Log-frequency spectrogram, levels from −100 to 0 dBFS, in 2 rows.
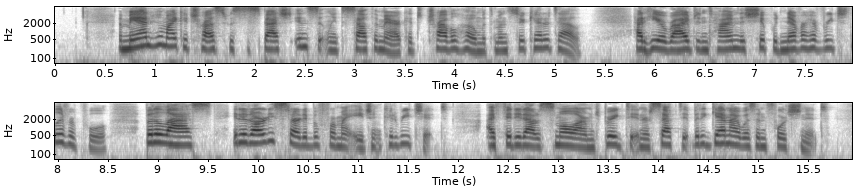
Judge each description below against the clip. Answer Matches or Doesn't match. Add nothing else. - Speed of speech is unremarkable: Doesn't match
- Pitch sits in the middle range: Doesn't match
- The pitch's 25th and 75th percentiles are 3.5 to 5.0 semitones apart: Doesn't match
